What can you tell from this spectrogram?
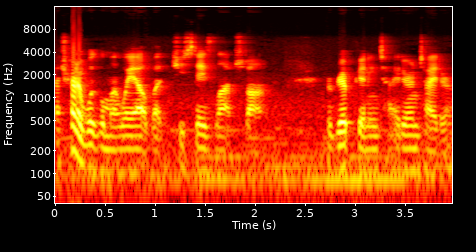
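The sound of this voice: A man talks at a fairly quick pace in a fairly low pitch. His tone is bright and sharp, with little pitch movement.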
